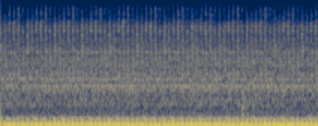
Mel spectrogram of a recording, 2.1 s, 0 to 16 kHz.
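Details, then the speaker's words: 2006 BMW 325xi, N52 engine, automatic, AWD, warmed up before oil filter housing gasket work and with cam timing faults unresolved: deep, regular idle pulse holding steady with no stumble or tick. Normal warm idle. "all right so runs great now i got it warmed up so i like doing the oil filter housing gaskets when it's a little bit warmer"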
